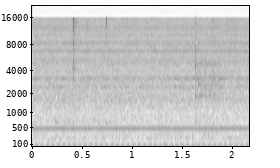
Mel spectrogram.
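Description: A faint steady hum: one unchanging pure tone with a low buzz beneath it.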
